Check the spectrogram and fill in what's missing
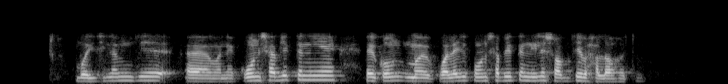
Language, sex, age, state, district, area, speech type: Bengali, male, 30-45, West Bengal, Purulia, urban, conversation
